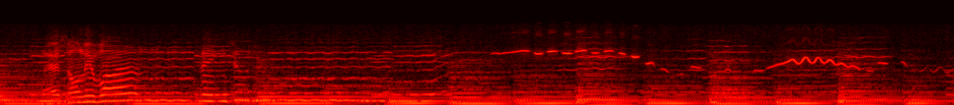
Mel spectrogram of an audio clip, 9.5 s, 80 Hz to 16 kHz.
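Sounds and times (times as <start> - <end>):
instrumental backing with a bouncy rhythm: 0.0 - 9.5
bright whistled melody with sliding wavering notes: 0.4 - 1.5, 4.8 - 9.5
speech: 0.5 - 2.9.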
